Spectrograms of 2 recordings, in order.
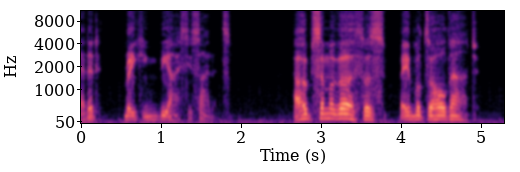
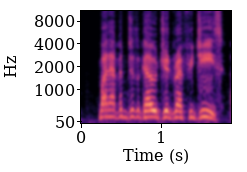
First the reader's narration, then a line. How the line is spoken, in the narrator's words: I blurted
